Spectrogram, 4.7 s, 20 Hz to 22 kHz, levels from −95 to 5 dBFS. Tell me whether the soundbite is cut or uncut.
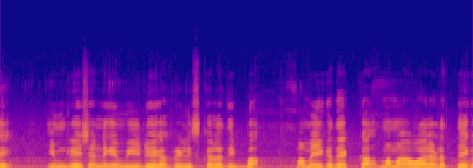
uncut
